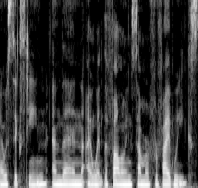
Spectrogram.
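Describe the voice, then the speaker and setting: On a very clean recording with a silent background, a woman uses an ordinary speaking voice with an American accent. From US Midwest, St. Louis area. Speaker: spiritual abuse survivor and activist. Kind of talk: testimony. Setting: studio.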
